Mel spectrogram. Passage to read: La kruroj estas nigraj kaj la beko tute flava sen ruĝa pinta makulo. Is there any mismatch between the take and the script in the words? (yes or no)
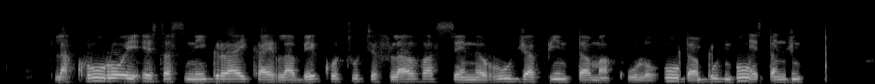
yes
